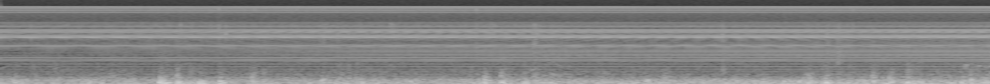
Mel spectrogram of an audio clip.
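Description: Passenger train running slowly, heard from inside the carriage: a low rumble of wheels on rails with irregular thumps, over a steady electrical hum.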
